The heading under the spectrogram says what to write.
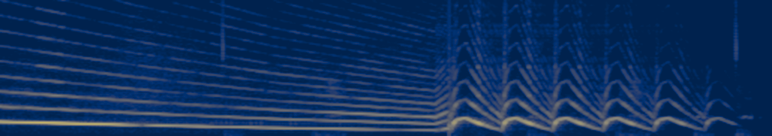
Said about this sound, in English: You never get used to it, do you? That noise. But it's a trade-off, I suppose. I escape the clapping at home and get the sirens here. Eventually, they're just like white noise.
